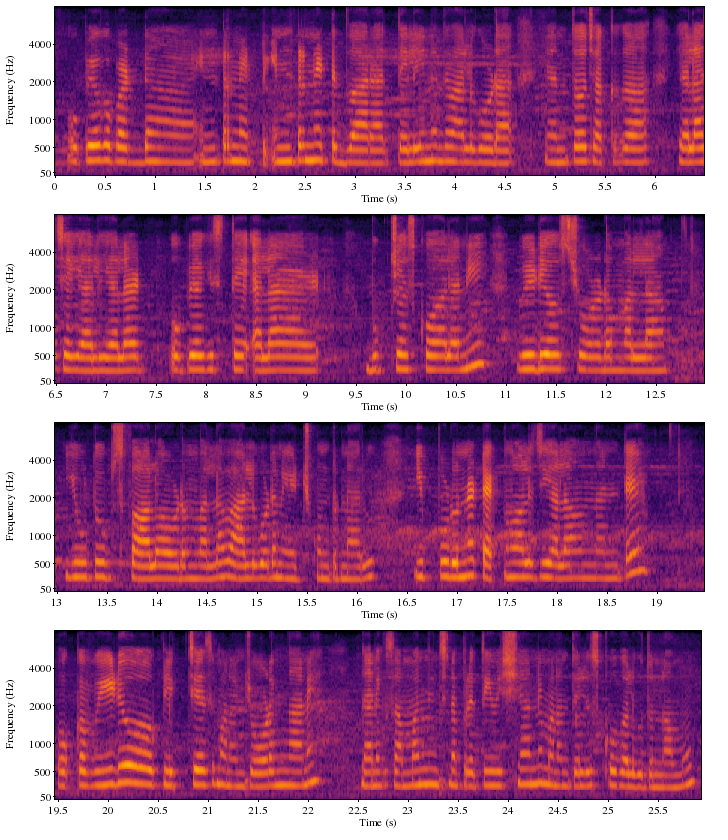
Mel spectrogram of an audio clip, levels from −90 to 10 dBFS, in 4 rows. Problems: constant background noise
